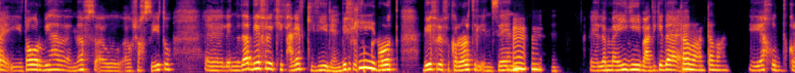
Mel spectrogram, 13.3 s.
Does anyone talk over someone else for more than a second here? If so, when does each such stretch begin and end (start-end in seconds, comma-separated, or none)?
none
